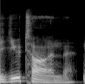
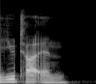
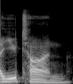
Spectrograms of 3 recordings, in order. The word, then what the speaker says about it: Utahn: The word for a person from Utah is a Utahn, not a Utahan. – Oh, I didn't know either. – People get upset they both sound strange. A Utahn? – A Utahn, so two syllables.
